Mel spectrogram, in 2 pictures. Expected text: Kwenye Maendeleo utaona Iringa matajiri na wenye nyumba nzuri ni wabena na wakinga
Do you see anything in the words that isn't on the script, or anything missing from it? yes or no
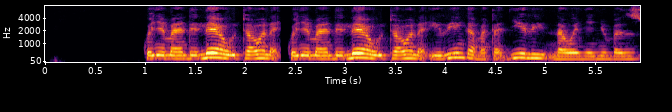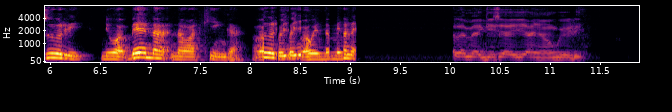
yes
